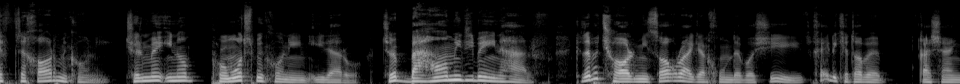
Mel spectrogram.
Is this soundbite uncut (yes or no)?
no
